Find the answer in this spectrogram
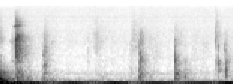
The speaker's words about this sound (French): Elle ferme la porte.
